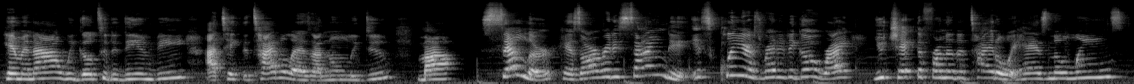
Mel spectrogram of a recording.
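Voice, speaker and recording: A woman's voice: high-pitched, normal speed, hardly any pauses, faint music behind. A woman mobile home investor, telling a story straight to her viewers. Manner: animated, talks straight to viewers. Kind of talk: storytelling vlog.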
